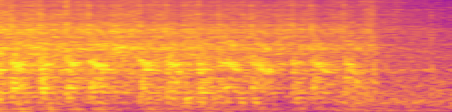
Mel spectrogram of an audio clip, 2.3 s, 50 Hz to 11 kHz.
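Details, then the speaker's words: 2005 Chevy Astro van with a no-start in rain and high humidity. A new coil was fitted, grounded and the distributor cap cleaned, and the battery was put on charge. Starter churns with uneven puffs as if trying to fire, but it never catches. Crank, no start. "Alright, so 2005 Chevy Astro van, no start, high humidity, lots of rainy weather. Common problem with these frickin' vans."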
